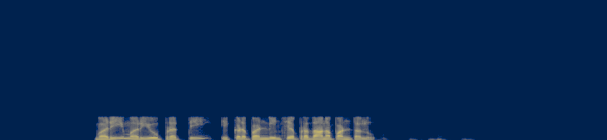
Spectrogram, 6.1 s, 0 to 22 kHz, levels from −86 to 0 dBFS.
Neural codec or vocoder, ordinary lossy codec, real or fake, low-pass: codec, 16 kHz, 16 kbps, FunCodec, trained on LibriTTS, 50 frames a second; none; fake; 3.6 kHz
